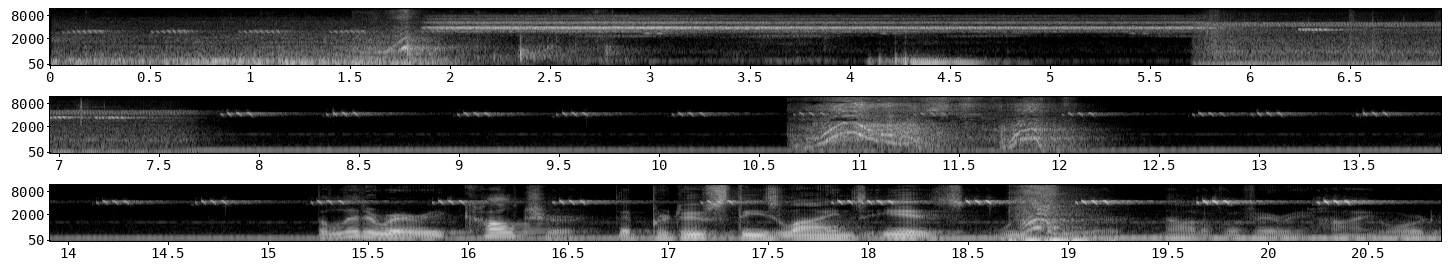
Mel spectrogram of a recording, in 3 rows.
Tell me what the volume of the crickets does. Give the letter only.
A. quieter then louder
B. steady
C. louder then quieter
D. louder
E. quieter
A.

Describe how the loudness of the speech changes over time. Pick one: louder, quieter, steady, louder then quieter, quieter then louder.
quieter.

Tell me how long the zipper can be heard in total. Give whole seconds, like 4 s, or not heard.
3 s.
